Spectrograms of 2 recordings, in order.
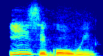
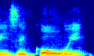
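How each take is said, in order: First: The stress falls on the first part, easy. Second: The stress falls on the second part, going. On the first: The speaker calls it wrong. "which word is stressed, the first one" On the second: The speaker calls it right. "or the second"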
